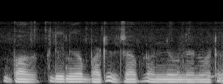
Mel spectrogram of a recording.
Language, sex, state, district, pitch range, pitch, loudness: Telugu, male, Andhra Pradesh, Sri Satya Sai, 115-125 Hz, 115 Hz, -17 LUFS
